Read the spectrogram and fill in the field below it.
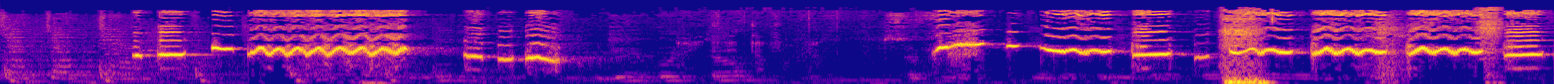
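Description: A bird whistles the Pink Panther theme in clear, high, warbling notes, phrase by phrase with short pauses, and a brief noisy burst cuts in near the end.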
